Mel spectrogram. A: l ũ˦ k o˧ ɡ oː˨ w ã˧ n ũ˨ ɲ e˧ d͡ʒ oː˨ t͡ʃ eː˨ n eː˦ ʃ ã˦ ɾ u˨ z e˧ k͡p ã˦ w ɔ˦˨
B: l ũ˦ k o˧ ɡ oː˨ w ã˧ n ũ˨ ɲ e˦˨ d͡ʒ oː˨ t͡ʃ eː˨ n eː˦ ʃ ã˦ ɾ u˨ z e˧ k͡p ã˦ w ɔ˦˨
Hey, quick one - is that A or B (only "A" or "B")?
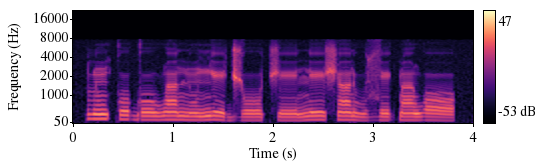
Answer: B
